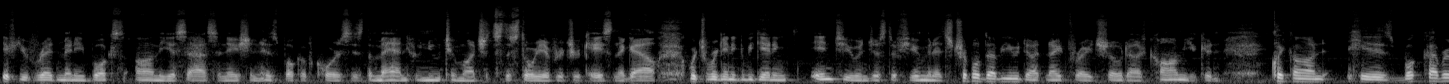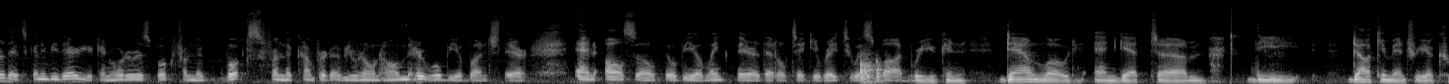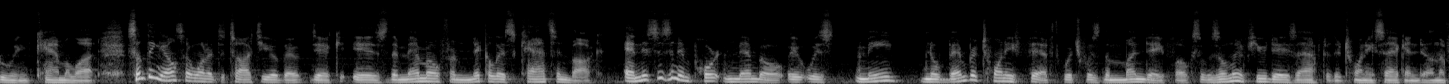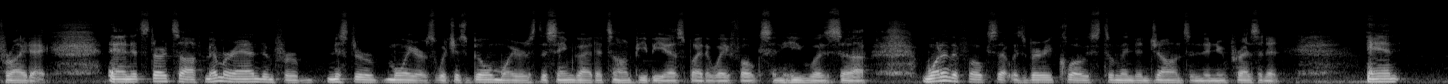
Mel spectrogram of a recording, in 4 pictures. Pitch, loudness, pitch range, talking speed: 105 Hz, -24 LUFS, 95-120 Hz, 195 wpm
